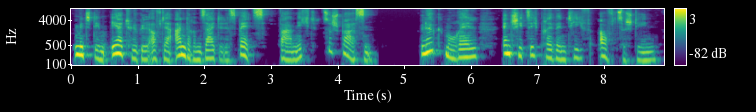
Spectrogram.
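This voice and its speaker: Slow, measured woman narrating a crime novel. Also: lowish voice, slightly rough. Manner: calm, measured reading. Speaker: audiobook narrator. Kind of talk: scripted narration.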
